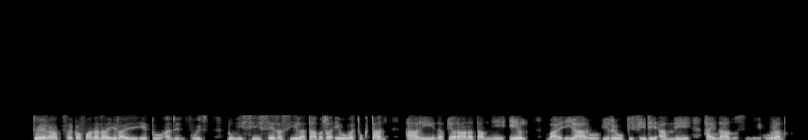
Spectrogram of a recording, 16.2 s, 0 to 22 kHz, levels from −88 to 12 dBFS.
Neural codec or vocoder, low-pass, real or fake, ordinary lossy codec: codec, 16 kHz, 0.9 kbps, LongCat-Audio-Codec; 7.2 kHz; fake; AAC, 16 kbps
